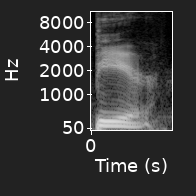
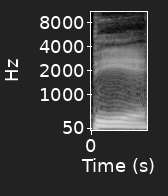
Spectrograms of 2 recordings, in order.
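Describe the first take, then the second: First: The word is said with an American accent. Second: The word is said with a Japanese accent. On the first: The speaker calls it wrong. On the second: The speaker calls it right.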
